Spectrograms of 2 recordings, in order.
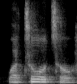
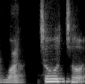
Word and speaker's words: watoto: able to hear that i've pronounced the t's with as retro flex sounds which is something that happens with the pronunciation of foreign words in hindi the ts will become the dental sounds will become manifested as retroflex sounds so where you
